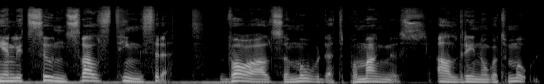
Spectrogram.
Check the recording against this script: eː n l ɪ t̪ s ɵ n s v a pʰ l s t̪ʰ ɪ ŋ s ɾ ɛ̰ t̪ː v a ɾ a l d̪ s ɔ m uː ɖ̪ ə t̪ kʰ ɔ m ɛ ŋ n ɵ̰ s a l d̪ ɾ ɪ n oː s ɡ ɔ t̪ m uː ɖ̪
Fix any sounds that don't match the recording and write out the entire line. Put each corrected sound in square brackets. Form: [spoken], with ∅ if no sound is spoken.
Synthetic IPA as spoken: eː n l ɪ t̪ s ɵ n s v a [∅] l s t̪ʰ ɪ ŋ s ɾ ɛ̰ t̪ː v a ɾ a l [t̪] s ɔ m uː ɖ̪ ə t̪ [pʰ] ɔ m [a] ŋ n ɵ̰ s a l d̪ ɾ ɪ n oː [∅] ɡ ɔ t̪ m uː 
